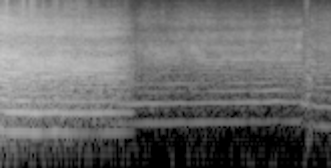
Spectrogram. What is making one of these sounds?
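A race car engine drones steadily in the distance.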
